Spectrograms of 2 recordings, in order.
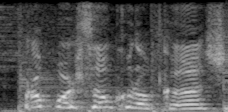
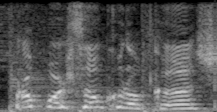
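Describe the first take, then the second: First: It is said in a serious newscaster voice. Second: It is said in a serious newscaster voice.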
